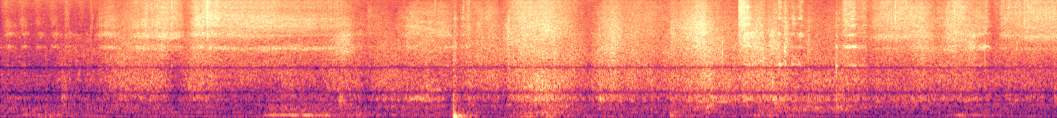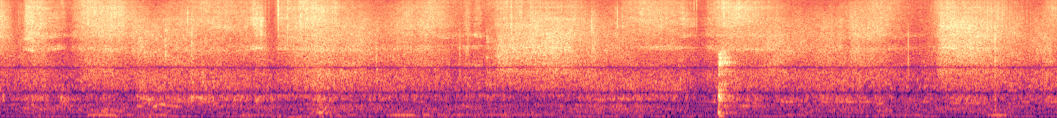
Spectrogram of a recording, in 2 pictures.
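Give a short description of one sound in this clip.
A wooden rod rubs and rolls softly over skin and a towel.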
